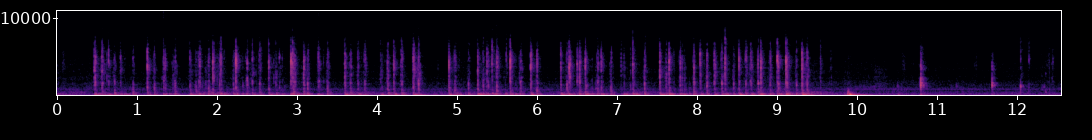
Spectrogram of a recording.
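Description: Fingers type on a computer keyboard. A quiet, rapid run of key clicks continues for about nine seconds, then a single louder tap is followed by sparse clicks, with no voices.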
